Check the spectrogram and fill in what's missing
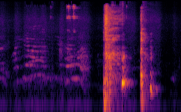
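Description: A woman with a cold coughs twice, harsh and close, after a moment of soft talking.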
